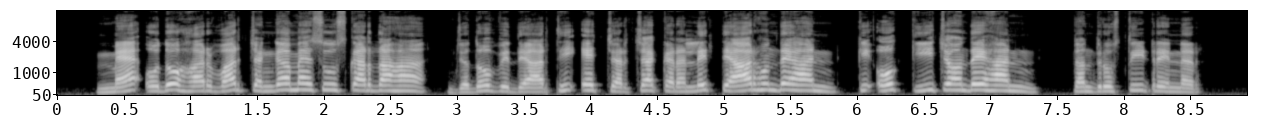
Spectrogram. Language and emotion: Punjabi, happy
